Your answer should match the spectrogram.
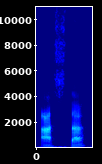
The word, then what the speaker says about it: hasta: We're going to go over it separately, but the first thing is the H, once again, is silent, so you just say hasta.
